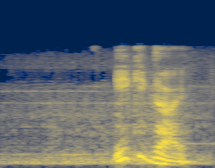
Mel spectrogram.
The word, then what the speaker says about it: ikigai: so let's find out ikigai is pronounced as e guy it's a japanese concept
